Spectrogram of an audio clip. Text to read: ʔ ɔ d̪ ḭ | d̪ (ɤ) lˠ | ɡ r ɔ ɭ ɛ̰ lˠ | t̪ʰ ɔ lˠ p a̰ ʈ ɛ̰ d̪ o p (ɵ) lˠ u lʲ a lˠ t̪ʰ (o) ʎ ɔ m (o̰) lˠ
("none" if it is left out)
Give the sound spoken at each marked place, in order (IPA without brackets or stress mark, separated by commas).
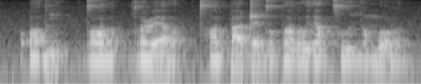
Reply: ɔ, ɤ, u, o̰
